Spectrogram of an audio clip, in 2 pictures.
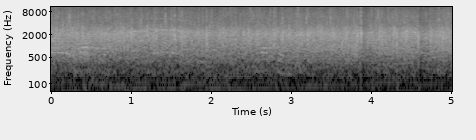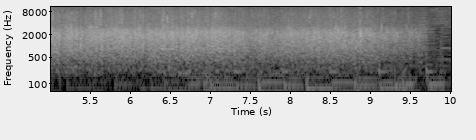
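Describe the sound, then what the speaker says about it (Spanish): A long standing ovation at a party convention: a big hall crowd claps in a continuous, even roar of applause that holds for the whole stretch before easing slightly near the end. "Más de un minuto de ovación cerrada"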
